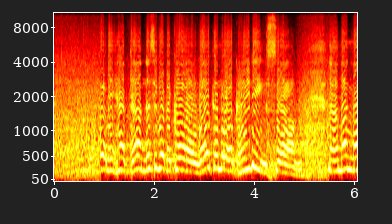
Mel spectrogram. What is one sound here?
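A man speaks loudly nearby, outdoors.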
